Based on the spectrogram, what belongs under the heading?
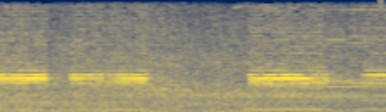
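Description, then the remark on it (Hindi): A car engine rumbles steadily as the vehicle drives away from a bridge over the Yamuna toward Connaught Place, a low continuous roar with faint, intermittent high-pitched tones above it and no voices. “वो वापस गाड़ी में बैठता है और गाड़ी कनॉट प्लेस की ओर दौड़ाता है।”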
